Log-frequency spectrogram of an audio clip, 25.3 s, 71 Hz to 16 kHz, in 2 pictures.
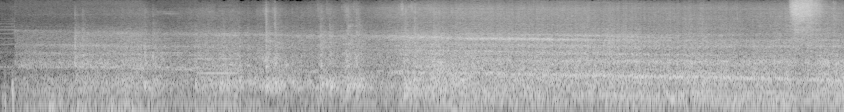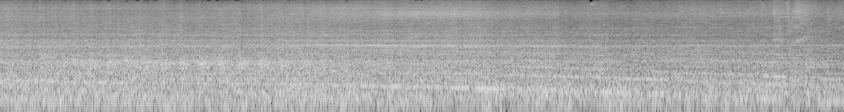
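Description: Hankyu 5300 series electric commuter train pulling into the station and braking to a stop. Its motor whine falls steadily in pitch as it slows, and there is a short high hiss about halfway through.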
